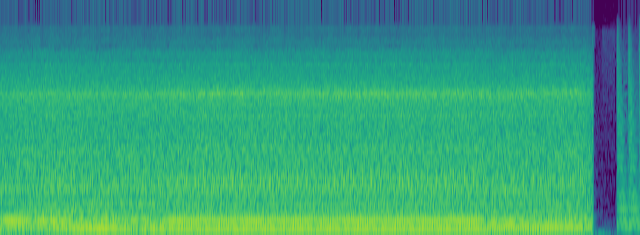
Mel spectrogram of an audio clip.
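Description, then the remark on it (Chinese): A car engine runs steadily with a low, droning hum and rumble for about six seconds as the car keeps driving forward, then cuts off abruptly before a brief burst of sound at the very end. “甘伯伯接着往前开”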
